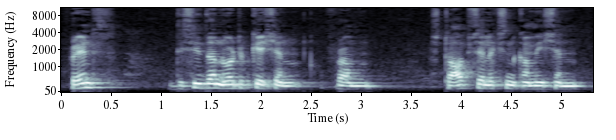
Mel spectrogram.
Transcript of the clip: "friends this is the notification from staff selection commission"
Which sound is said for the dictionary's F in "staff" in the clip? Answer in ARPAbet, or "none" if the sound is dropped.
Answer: P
